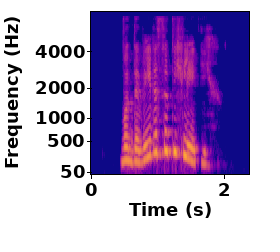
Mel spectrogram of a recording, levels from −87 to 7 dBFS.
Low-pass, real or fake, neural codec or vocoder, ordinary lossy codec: 7.2 kHz; fake; vocoder, 22.05 kHz, 80 mel bands, Vocos; MP3, 64 kbps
